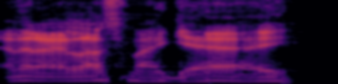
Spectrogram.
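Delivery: leathery, disgruntled voice. A player reports losing their guy while on backup; leathery, disgruntled. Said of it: "like leathery. It was disgruntled".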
